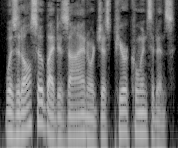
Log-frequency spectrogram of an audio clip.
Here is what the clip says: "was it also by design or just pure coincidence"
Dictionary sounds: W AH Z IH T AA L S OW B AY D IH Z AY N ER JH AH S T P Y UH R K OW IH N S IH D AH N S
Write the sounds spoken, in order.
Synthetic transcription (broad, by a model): W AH Z IH T AA L S OW B AY D IH Z AY N ER JH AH S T P Y UH R K OW IH N S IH D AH N S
